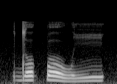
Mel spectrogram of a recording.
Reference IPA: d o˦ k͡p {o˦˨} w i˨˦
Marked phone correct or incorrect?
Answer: correct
